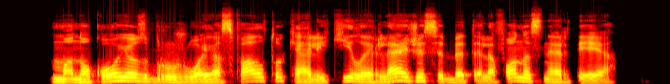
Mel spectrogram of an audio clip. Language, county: Lithuanian, Vilnius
